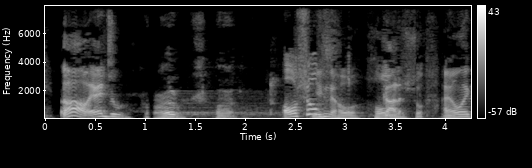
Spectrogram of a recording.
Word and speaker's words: Hulshult: It's Hulshult. Oh, Andrew. Olschultz? Hulshult. I only call him Andrew. I've never heard it pronounced.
